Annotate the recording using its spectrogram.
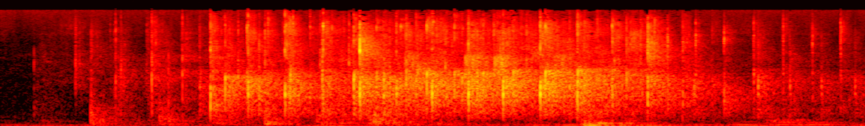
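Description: Audience applauding: scattered claps about a second in swell into steady clapping, then thin out near the end.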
